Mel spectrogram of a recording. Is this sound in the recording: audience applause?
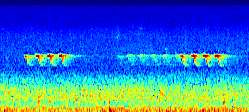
no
